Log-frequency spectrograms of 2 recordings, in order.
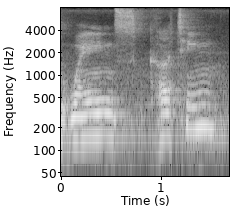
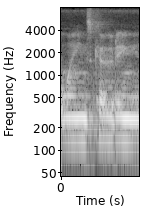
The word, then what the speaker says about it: wainscoting: up the pronunciation is Wayne's cutting cut like a short u but I call it wainscoting and most of the people I know around here call it wainscoting some people call it wainscotting anyway we're going to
